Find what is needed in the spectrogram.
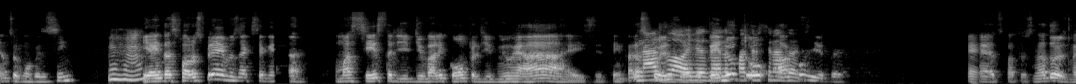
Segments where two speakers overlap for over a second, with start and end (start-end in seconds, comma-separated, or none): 6.4-8.1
